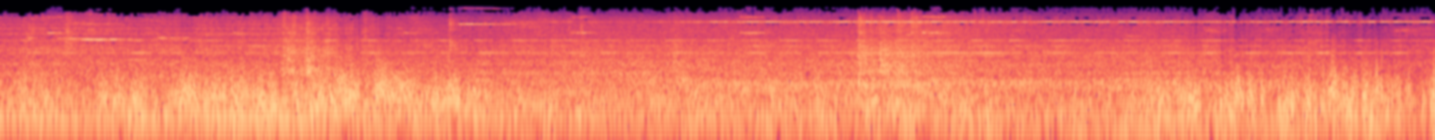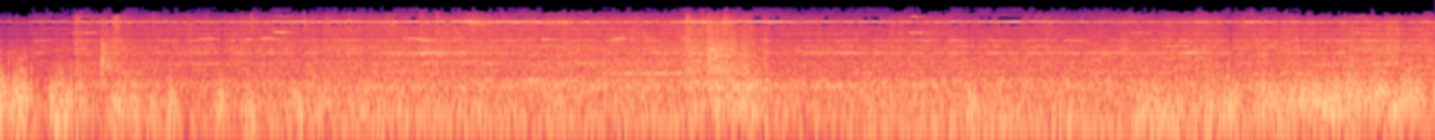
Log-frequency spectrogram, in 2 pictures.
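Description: Rail-laden freight flatcars rolling slowly past, a steady rumble with thin, high wheel squeal. A louder clank comes about every six seconds.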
